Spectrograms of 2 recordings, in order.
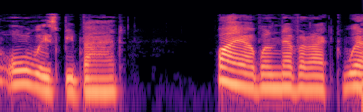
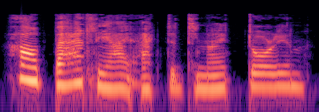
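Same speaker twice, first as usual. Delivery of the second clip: cried out; 8 semitones higher than usual. A narrator's reading. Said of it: "she cried".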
